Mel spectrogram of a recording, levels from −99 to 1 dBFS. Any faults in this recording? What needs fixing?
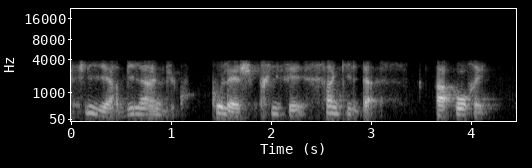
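G.729 codec, throughout the clip. The speech is confined to a narrow telephone band of roughly 300 Hz to 3.4 kHz, with no content above that, and the voice has a rough, synthetic edge. That edge comes from the decoder rebuilding each 10 ms frame from a vocal tract filter, a pitch predictor and a handful of pulses rather than the actual waveform. The damage is plainly audible, which fits an 8 kbit/s G.729A stream. Carrying the call on a wideband codec such as G.722 or Opus would remove this band limit and coarseness.

VoIP packet loss concealed by the speech codec, from 2.45 to 2.51 s, just after "bilingue du collège privé". About 40 ms of audio is missing, which fits two lost packets. The decoder filled the gap by extending its last pitch and filter state at falling gain, so the sound smears into a buzzy tone or coloured noise that fades, and the voice stays weakened briefly after real packets resume. 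A jitter buffer with forward error correction or redundant packets, on a network with less loss, would prevent this.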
